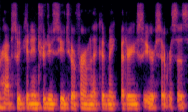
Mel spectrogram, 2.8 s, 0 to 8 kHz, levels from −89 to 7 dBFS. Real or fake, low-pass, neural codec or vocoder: real; 7.2 kHz; none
